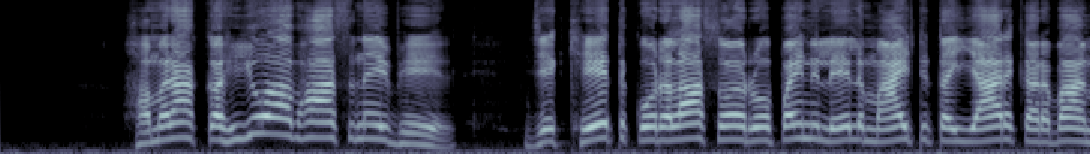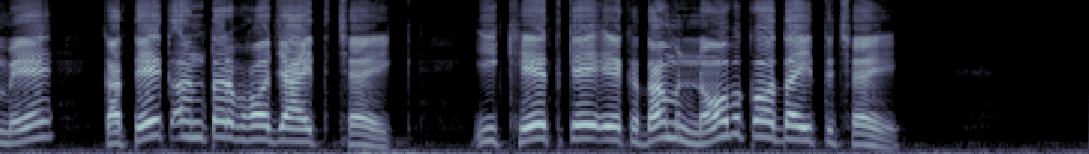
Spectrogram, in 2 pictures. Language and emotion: Maithili, surprised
